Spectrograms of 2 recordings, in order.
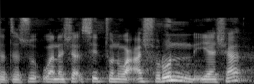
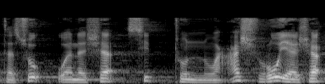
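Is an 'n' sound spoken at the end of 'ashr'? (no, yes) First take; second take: yes; no. First: An n sound is added after 'ashr'. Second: No n sound follows 'ashr'. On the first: The numbers seem to count the words before them. The speaker calls it wrong. "لو قلت" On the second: The number ten belongs to the word yasha. The speaker calls it right. "فالنطق يكون هكذا"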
